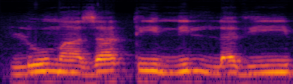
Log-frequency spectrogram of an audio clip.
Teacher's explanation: اب جیسے یہ لام کے اوپر شد ہے، شد کا مطلب ہے پچھلے کے ساتھ ملانا، تو اب یہ جو چھوٹا نون ہے اس کو لام کے ساتھ ملا کے پڑھا جائے گا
